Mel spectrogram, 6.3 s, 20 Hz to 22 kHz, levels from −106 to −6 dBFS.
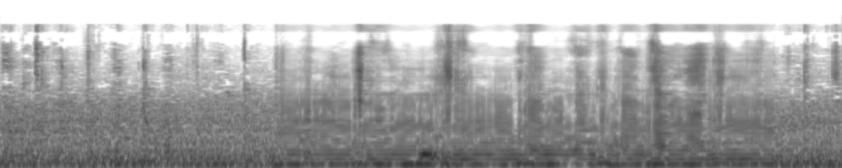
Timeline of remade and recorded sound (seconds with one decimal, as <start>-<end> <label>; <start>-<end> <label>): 0.0-2.1 recorded; 2.1-5.8 remade; 5.8-6.3 recorded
